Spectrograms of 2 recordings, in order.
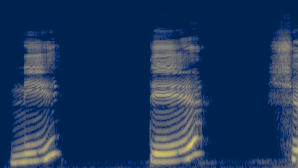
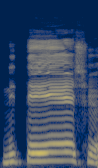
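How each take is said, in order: First: नि-ते-श said very slowly; three slow separate syllables of नितेश. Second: Said in the usual way. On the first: Shown as a demonstration. Teacher spells syllables slowly.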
